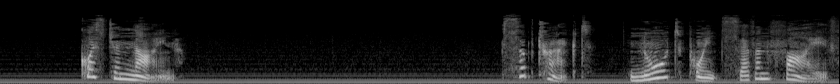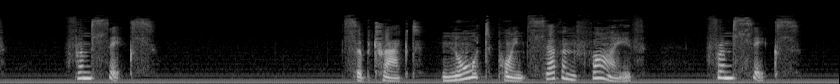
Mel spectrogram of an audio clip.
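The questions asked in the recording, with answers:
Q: Subtract 0.75 from 6.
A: 5.25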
